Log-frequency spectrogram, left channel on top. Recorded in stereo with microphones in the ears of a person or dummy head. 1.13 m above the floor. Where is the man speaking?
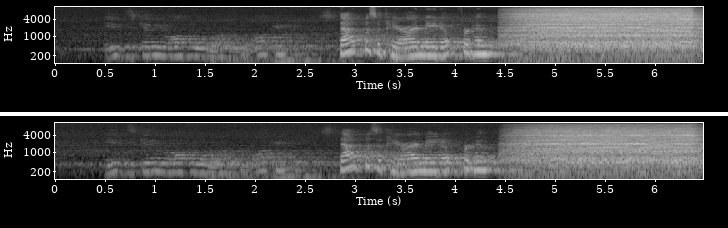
45° left (ahead or behind), 5 m.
